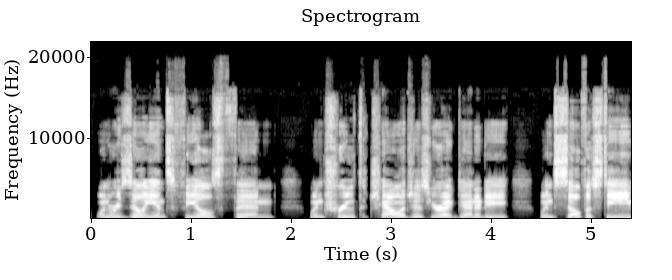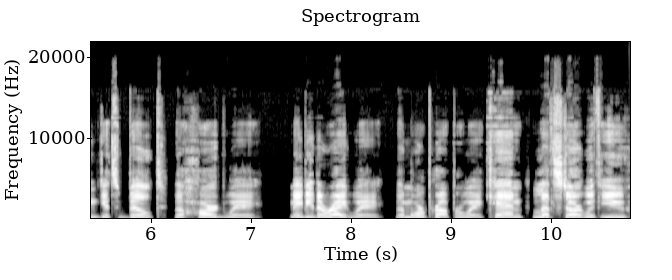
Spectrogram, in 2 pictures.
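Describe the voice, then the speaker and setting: A man's voice: medium pitch, fairly bright tone, clear, resonant tone, dry recording, clean studio sound. A man in his late thirties hosting a podcast interview, friendly and reflective. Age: 30s. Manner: friendly, reflective, lightly scripted intro. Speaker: podcast host.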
